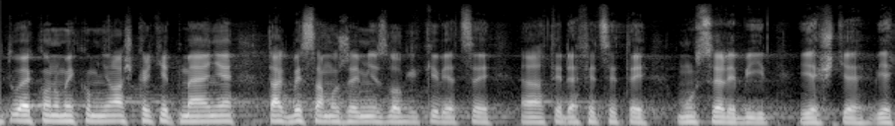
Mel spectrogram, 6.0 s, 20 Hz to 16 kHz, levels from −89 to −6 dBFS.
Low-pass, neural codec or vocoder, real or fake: 14.4 kHz; none; real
